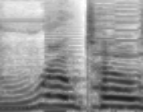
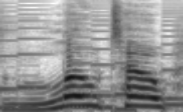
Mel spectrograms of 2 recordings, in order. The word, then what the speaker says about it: Loto: Yeah, some people translate it as Roto, some translate it as Loto. I believe that it's the liquid consonant, which means that it should be pronounced Loto, or Loto. Like, it's almost like a D when you do it.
